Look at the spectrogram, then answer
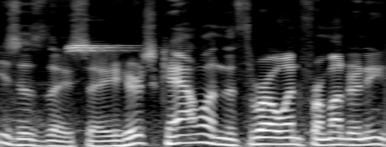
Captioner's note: referee whistling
